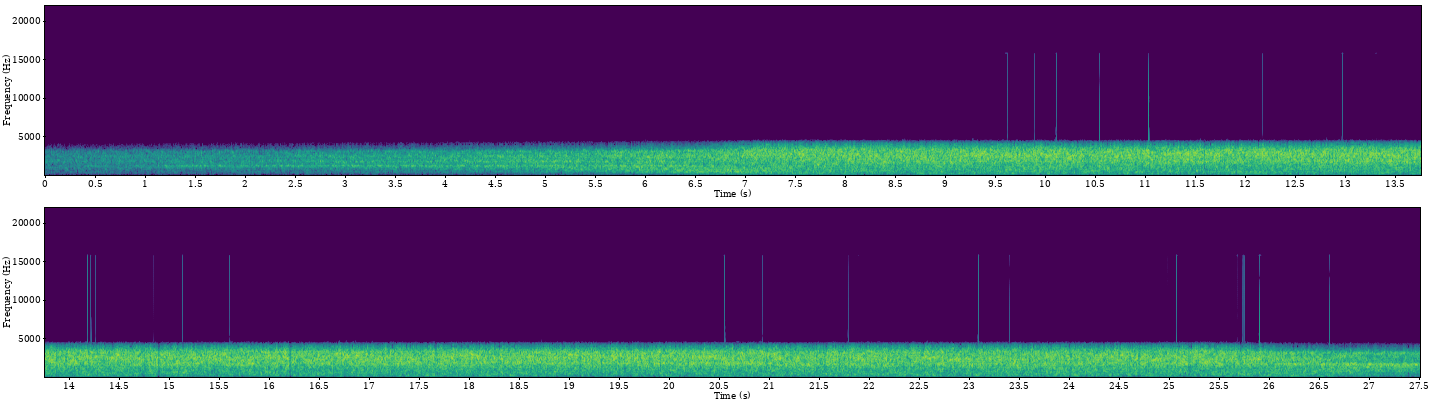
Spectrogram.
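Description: Freight train passing through a station at speed: its noise builds over the first six seconds as it comes in, then the wagons go by close with a loud, steady rush of wheels on rail, easing slightly near the end.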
